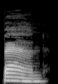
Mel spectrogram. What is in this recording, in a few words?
"ban", us-english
